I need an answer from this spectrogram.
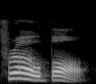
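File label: "throw a ball", English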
